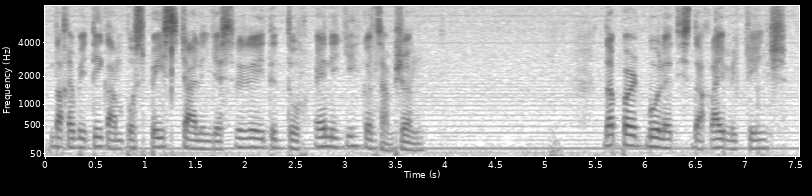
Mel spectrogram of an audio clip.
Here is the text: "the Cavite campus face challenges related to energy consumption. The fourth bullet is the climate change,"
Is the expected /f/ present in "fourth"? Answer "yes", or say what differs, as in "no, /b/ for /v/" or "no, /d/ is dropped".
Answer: no, /p/ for /f/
